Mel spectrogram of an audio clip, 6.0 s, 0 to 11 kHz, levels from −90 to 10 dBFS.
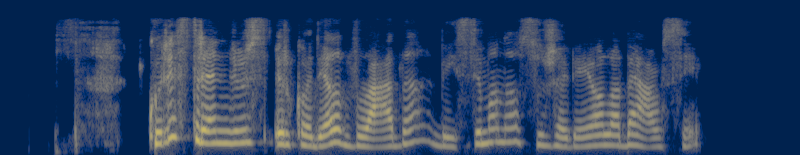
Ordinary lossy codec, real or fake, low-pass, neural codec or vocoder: MP3, 96 kbps; fake; 7.2 kHz; codec, 16 kHz, 4.8 kbps, FACodec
